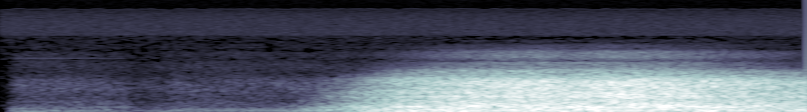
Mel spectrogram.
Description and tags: I edited my own breath to create this large dragon breath sound.
breath, breathe, dragon, low-freq, snore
